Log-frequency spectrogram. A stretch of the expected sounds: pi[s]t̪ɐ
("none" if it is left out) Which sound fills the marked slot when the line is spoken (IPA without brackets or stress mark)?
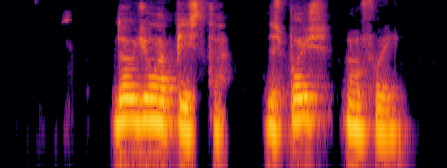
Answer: s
